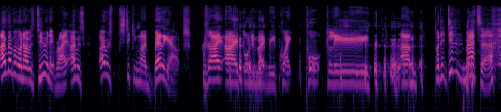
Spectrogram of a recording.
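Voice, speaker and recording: A man's raised, projected voice, high in pitch, with lively intonation and a British accent, in a dry sound with no echo and a quiet background. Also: moderate pace. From Britain. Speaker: voice actor. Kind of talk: interview answer. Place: studio. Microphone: studio mic.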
